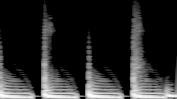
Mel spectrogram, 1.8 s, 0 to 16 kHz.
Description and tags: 135 Hard Club Drums 01
hard club drums
free, loop, trance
